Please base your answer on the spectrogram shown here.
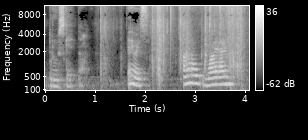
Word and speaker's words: bruschetta: from a full-blooded Italian I do also say bruschetta just because you know it's what you hear all the time but the the technical pronunciation is brusa anyways I don't know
